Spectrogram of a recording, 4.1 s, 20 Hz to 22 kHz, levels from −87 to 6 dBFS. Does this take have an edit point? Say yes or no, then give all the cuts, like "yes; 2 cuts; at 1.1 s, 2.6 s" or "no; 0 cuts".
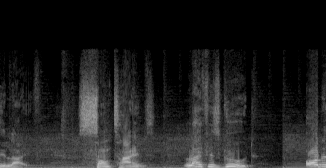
yes; 2 cuts; at 2.4 s, 3.0 s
